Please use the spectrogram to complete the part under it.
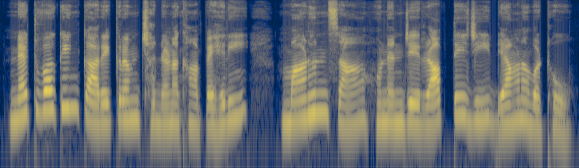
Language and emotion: Sindhi, neutral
